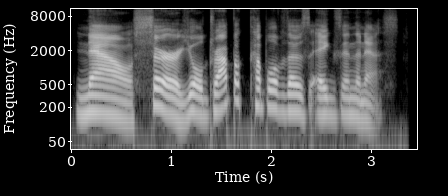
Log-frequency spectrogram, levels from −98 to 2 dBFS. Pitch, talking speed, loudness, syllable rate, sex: 155 Hz, 210 wpm, -21 LUFS, 4.4 syllables/s, female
